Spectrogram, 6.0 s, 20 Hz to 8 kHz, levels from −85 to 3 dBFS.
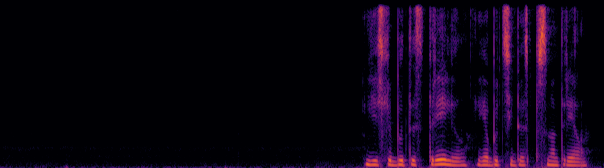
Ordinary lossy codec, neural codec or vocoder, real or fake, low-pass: none; codec, 16 kHz, 4 kbps, FunCodec, trained on LibriTTS, 50 frames a second; fake; none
